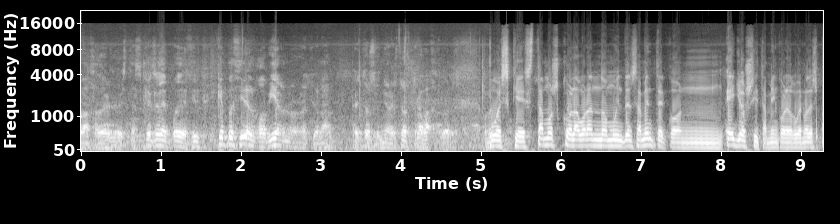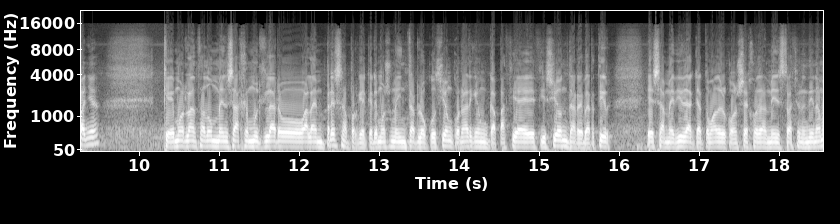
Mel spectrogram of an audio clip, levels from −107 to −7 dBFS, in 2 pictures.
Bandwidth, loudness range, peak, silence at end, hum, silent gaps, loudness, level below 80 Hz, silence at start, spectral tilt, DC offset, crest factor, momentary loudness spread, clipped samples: 15 kHz; 3 LU; 0 dBFS; 0 s; none; none; -11 LUFS; -36 dBFS; 0 s; -6 dB/octave; 0.3%; 10 dB; 9 LU; 0.6%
